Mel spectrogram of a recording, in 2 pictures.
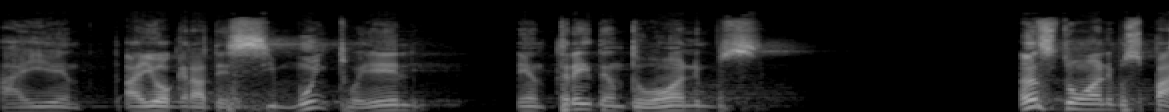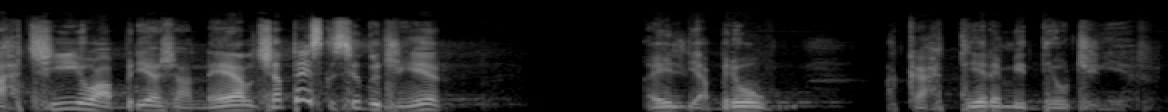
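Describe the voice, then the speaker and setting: A man with a Minas Gerais accent, an evangelist giving an animated testimony sermon and addressing listeners directly. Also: mid-range voice, fairly quick, long pauses, in a large hall. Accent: Minas Gerais Portuguese. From Brazil.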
